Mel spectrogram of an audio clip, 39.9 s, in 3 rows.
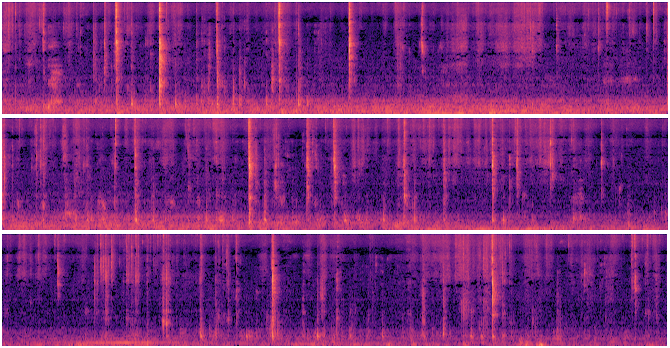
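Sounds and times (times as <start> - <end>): wet chewing and crunching: 0.0 - 39.9.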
